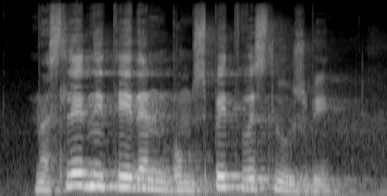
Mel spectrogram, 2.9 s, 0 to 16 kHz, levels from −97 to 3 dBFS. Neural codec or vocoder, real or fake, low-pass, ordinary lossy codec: none; real; 14.4 kHz; none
